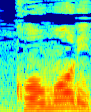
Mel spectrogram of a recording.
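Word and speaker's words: 子守: 覚えていてくださいこう書いた場合ねこの時には小守とは言いませんこもりと言うんですねはい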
